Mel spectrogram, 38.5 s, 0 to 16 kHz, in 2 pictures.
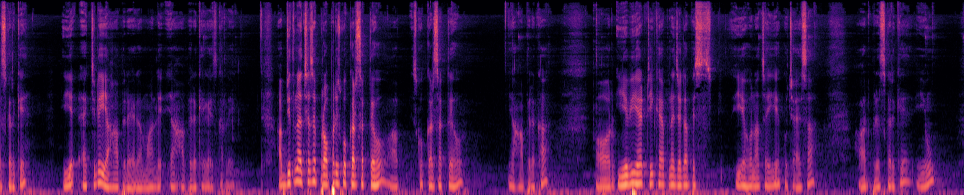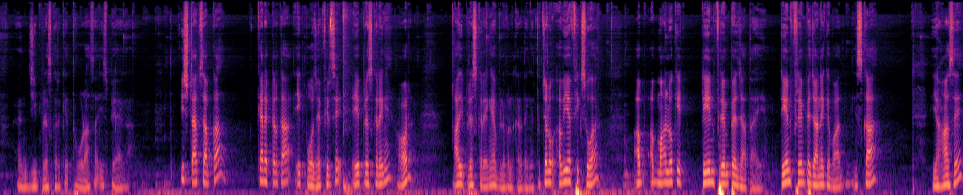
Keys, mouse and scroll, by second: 1.0 g, 5.0 scroll down 1, 5.3-8.4 middle drag, 8.4 g, 11.3 scroll down 4, 11.5-13.3 middle drag, 13.3-13.9 scroll up 6, 13.9-15.9 shift+middle drag, 15.9 click, 16.8 click, 18.2 r, 19.9 click, 20.8 g, 22.8-23.3 scroll down 6, 23.3-25.8 middle drag, 25.8 scroll down 2, 26.1-26.9 middle drag, 26.9 a, 27.3 middle click, 27.7-28.3 scroll up 3, 28.3 shift+middle click, 29.0 i, 30.6-31.3 shift+middle drag, 31.3 scroll up 2, 31.6-33.4 shift+middle drag, 33.4-36.3 drag, 36.3-38.4 shift+middle drag, 38.4-38.5 drag.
